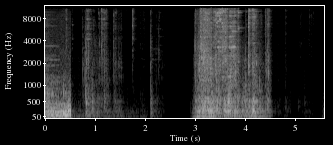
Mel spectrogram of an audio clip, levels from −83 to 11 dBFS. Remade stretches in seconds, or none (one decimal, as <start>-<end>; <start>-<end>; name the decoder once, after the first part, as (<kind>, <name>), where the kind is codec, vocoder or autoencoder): 0.6-2.2 (vocoder, BigVGAN v2)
